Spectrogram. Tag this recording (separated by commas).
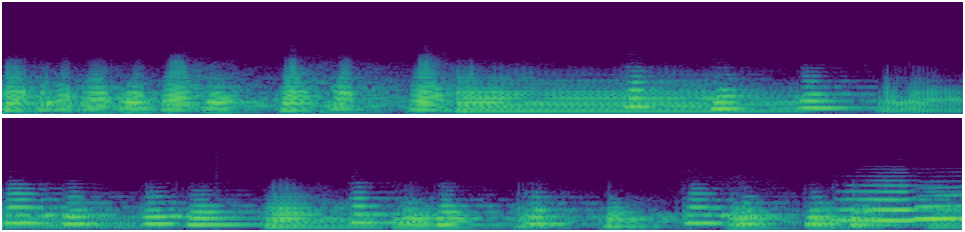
Music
